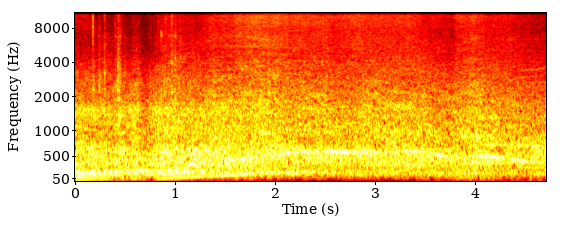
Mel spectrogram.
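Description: Toyota Land Cruiser 70 series crawling off-road under load: a low engine hum that eases off after about a second over a steady rough noise, with a thin whining tone that rises slightly and then falls through the second half.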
